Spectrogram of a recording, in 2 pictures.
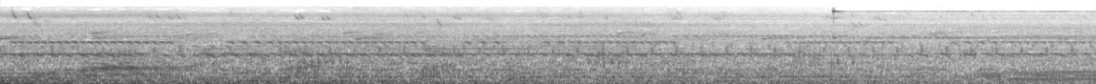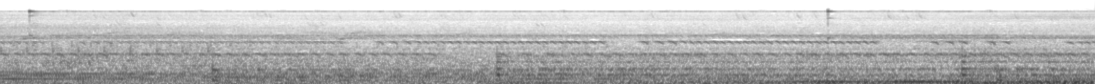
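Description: Electronic music plays with short repeating beeping tones.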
